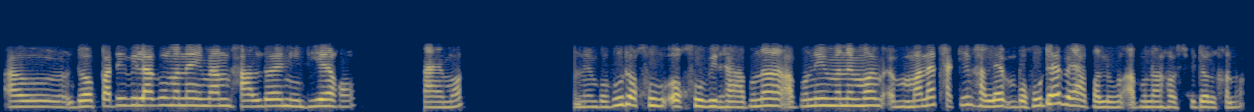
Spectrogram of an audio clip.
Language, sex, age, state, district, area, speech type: Assamese, female, 60+, Assam, Dibrugarh, rural, conversation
